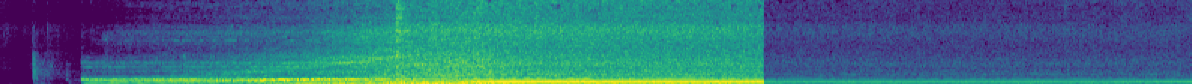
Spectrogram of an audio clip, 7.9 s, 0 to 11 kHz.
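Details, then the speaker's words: Homemade 2 HP cyclone dust collector from a modified Harbor Freight unit: motor spins up with rising whir to a steady even hum with airflow rush, then cuts off; quieter than expected, runs normally. "Actually, it's not even that loud. I'll leave the volume on for a second so you can hear it, but it's really not as bad as I expected."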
